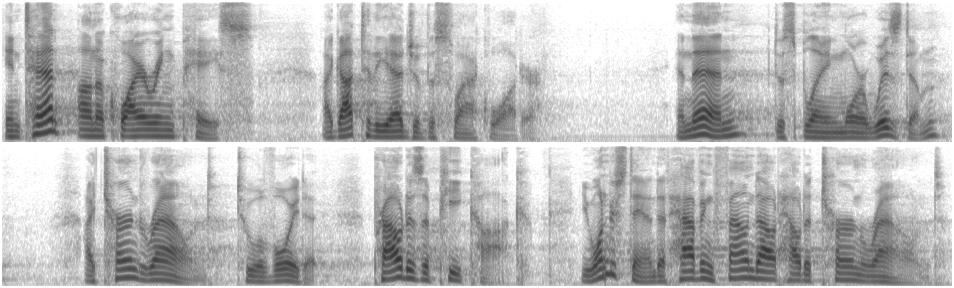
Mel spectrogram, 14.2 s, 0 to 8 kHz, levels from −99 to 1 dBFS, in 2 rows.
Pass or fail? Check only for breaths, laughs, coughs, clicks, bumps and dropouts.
pass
